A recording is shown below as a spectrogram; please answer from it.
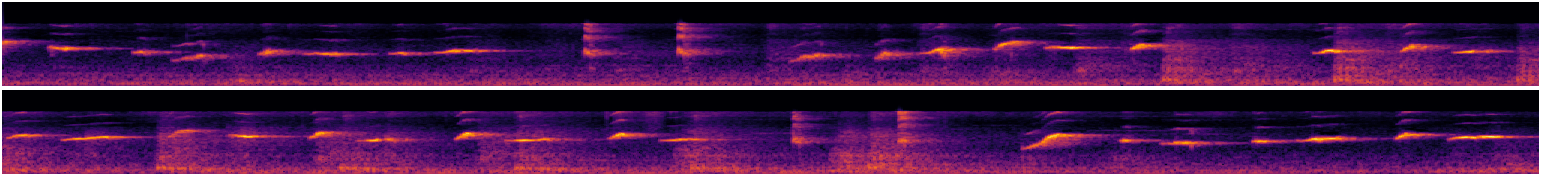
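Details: A male cockatiel kept as a pet sings on his new nest, excited and happy, with a long series of rising whistled notes and clicks repeated about twice a second, plus a low hum underneath.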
